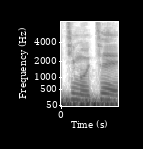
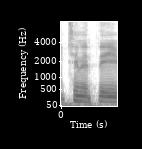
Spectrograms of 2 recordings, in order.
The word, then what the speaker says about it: Timothée: have to pay attention honestly it's timot but I would not oblige you to say it like that and it could be Timothy or Timmy or Doug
